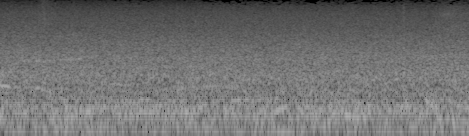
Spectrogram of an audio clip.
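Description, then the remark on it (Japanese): A small stream babbles and rushes steadily throughout at night, at a spot where fireflies are being watched, a continuous, even wash of flowing water at a soft, constant level with no voices. “今日はですねホタルを見にやってきておりますこのせせらぎと,、えー、とカジカガエルの声が入るかな”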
